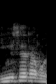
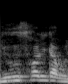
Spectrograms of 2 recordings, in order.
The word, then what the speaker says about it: 유세: 이제 이거는 유세라고 있는데 이 글자에서이 글자는 이제 원래는 말씀 설 자죠 근데 이제 달릴 세 자로 이제 익힙니다 우리가 선거 유세할 때 이걸 쓰는데 이걸 유설이라고 읽으면 안 되고요 유세라고 읽어요 이때는 음이 달라집니다 그래서 18살에는 그 과거병은이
